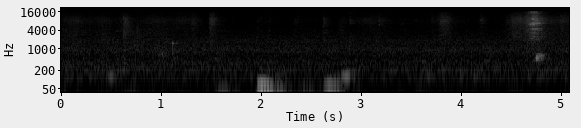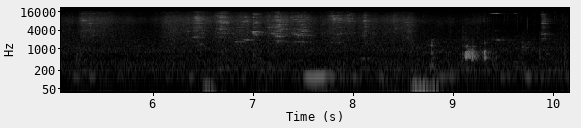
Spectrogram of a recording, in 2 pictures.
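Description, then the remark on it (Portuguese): Faint, intermittent crinkling and rustling of a plastic bag that a dog has found and is handling, with scattered soft thumps and scuffs. No one speaks. “Bem, esse barulho de fundo é meu cachorro. Ele achou um saco plástico.”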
